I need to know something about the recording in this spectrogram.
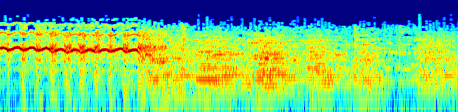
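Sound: horse whinnying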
